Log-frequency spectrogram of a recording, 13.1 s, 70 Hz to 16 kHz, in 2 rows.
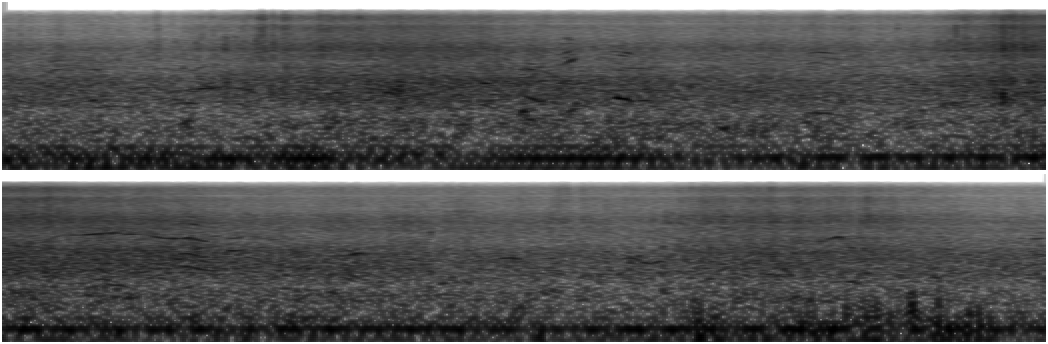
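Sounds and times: boat engines droning: 0:00.0 - 0:13.0
water noise: 0:00.0 - 0:13.0
wind: 0:00.0 - 0:13.0.

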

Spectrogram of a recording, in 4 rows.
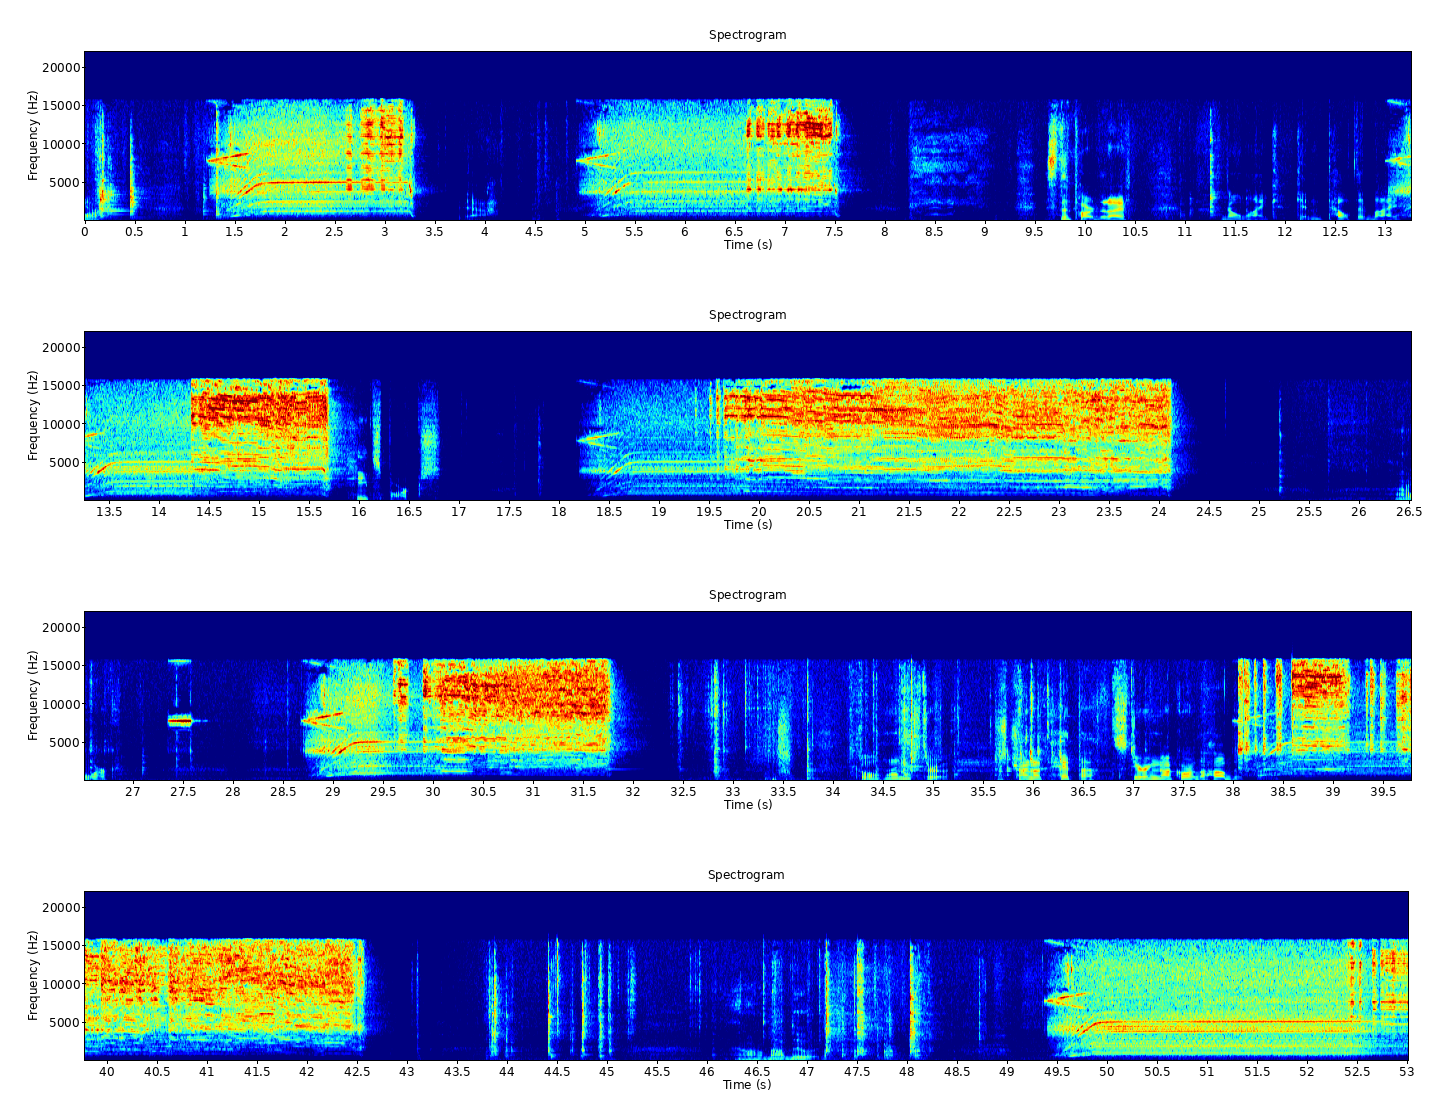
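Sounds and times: cutoff wheel cutting metal: 0:01.2 - 0:03.4, 0:04.9 - 0:07.6, 0:13.1 - 0:15.9, 0:18.2 - 0:24.3, 0:28.7 - 0:32.0, 0:38.0 - 0:42.7, 0:49.4 - 0:53.0.

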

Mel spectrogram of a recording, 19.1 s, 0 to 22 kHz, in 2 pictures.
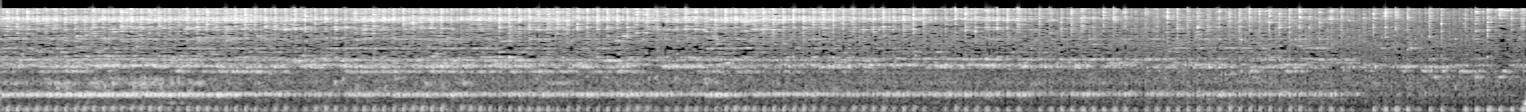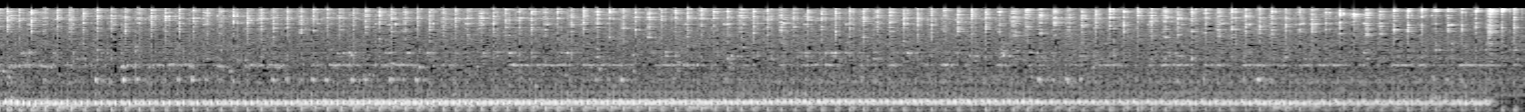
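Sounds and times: air compressor engine running: 0:09.5 - 0:19.0.

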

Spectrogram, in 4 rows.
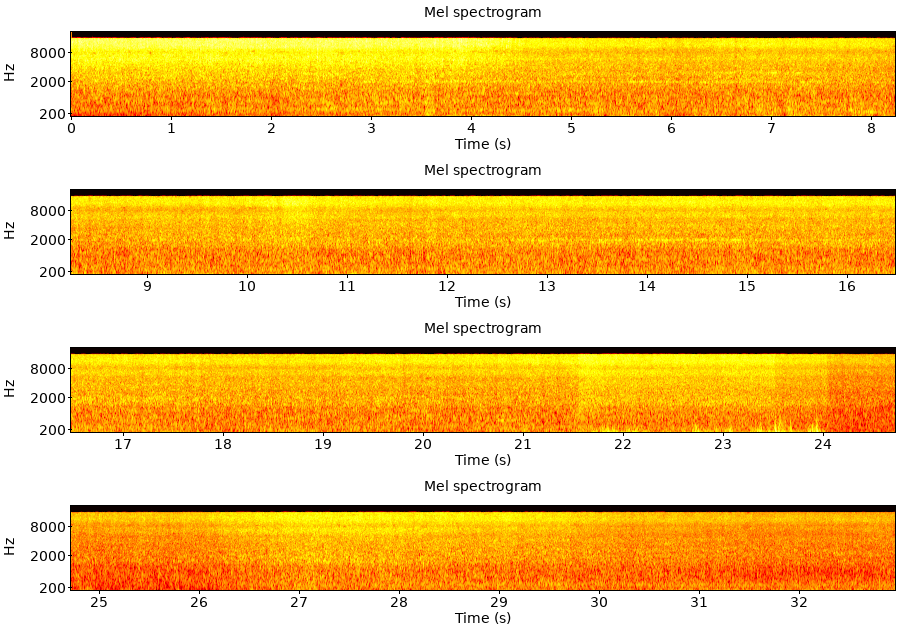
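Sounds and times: heavy rain pouring: 0:00.0 - 0:32.9
electric train rolling to a stop: 0:01.5 - 0:21.0.

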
